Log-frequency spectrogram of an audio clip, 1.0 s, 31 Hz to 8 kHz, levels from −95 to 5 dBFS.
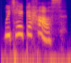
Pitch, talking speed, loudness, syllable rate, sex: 340 Hz, 250 wpm, -17 LUFS, 6.6 syllables/s, female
